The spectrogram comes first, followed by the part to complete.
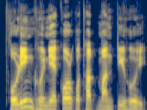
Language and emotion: Assamese, neutral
